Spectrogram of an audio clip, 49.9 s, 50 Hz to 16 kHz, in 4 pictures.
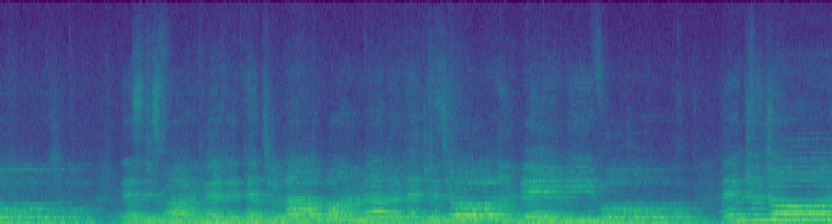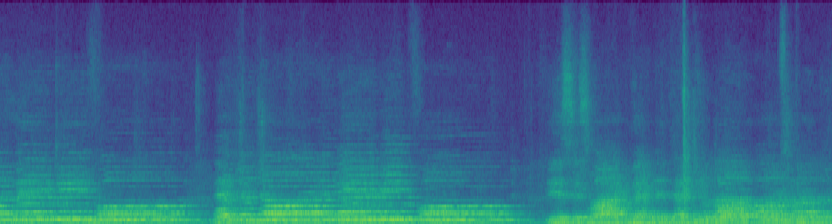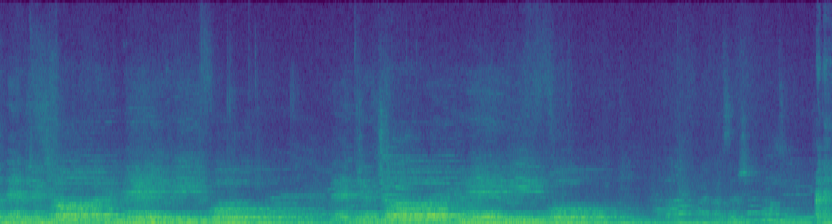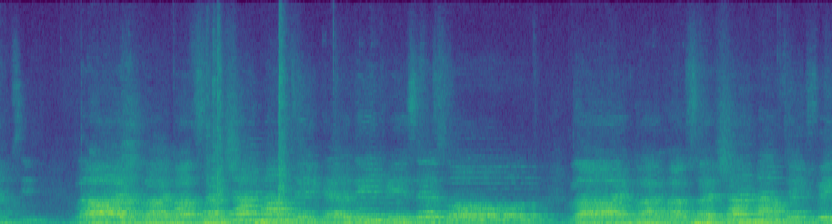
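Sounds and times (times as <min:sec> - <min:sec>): children's choir singing: 0:00.0 - 0:49.9.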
